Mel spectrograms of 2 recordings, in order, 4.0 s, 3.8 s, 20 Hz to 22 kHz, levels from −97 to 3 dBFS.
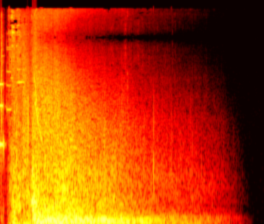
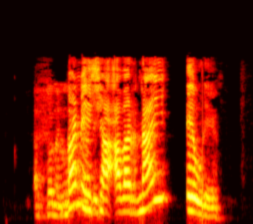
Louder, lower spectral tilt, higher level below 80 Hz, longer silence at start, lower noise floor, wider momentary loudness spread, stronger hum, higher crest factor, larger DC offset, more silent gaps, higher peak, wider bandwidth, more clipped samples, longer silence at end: about the same, -12 LUFS vs -14 LUFS; first, -4.5 dB/octave vs -1.5 dB/octave; first, -18 dBFS vs -62 dBFS; second, 0 s vs 0.5 s; first, -62 dBFS vs -40 dBFS; first, 20 LU vs 14 LU; neither; about the same, 14 dB vs 16 dB; neither; neither; about the same, 0 dBFS vs 0 dBFS; first, 19.5 kHz vs 8 kHz; neither; first, 0.95 s vs 0.55 s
